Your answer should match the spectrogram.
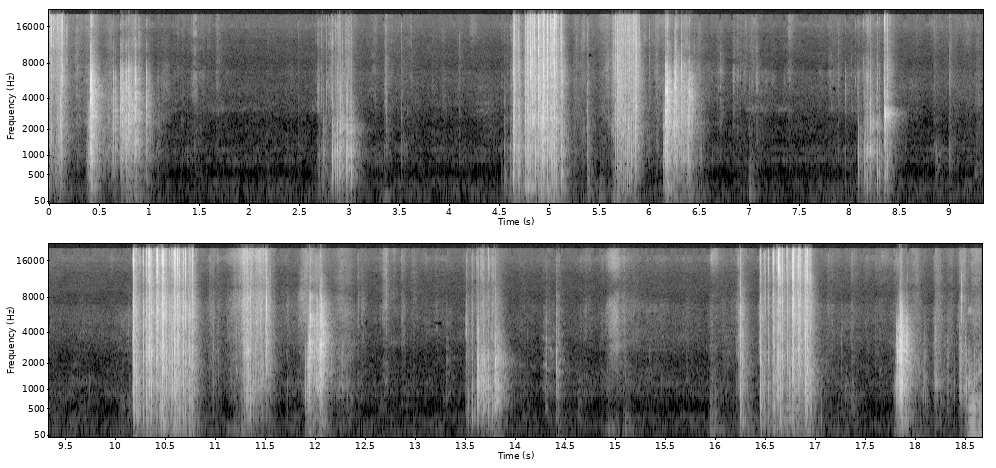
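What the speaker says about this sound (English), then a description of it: "So let's go ahead and pull some cards here." A deck of tarot cards is shuffled in repeated short, crisp riffling bursts separated by quiet pauses, close and fairly soft.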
